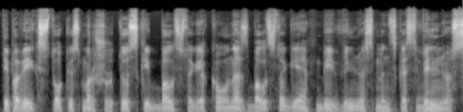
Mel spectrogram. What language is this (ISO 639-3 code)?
lit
